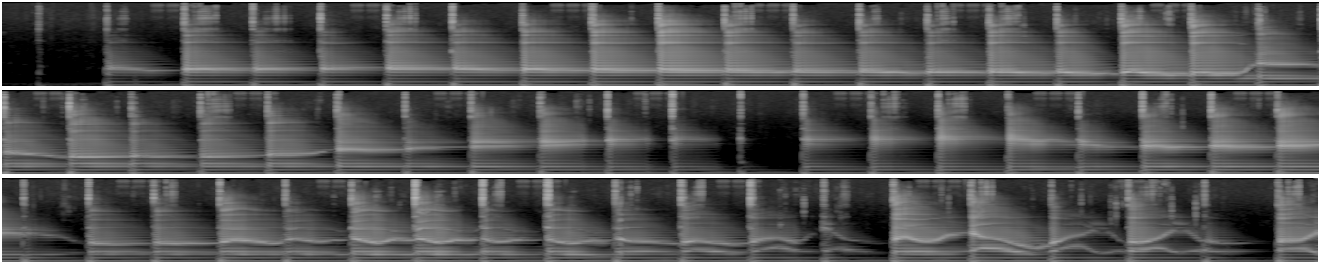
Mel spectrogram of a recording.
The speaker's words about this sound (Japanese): これがムックリの音です。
